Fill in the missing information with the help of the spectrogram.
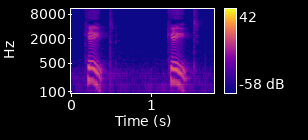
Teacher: it is not aspirated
